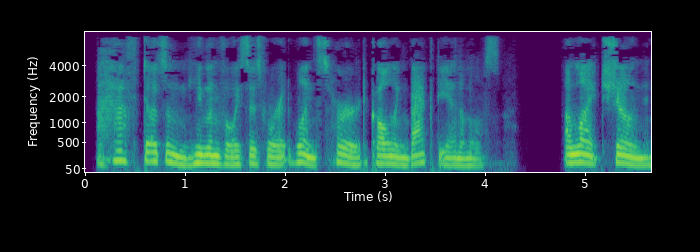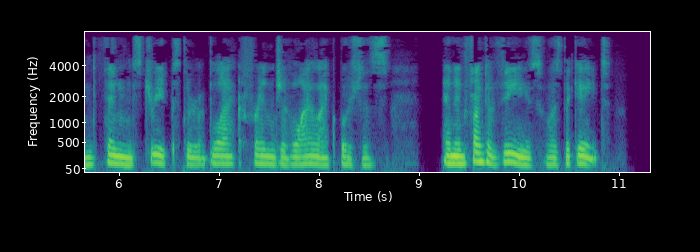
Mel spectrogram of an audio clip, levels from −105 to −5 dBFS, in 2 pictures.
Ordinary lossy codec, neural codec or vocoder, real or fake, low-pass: MP3, 32 kbps; codec, 16 kHz, 2 kbps, FreqCodec, smaller model; fake; 7.2 kHz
